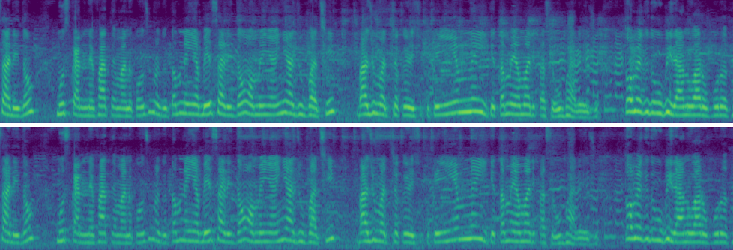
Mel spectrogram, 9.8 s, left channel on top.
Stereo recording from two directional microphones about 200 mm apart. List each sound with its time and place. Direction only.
0.0 s a woman's voice: 20° left (ahead or behind)
8.3 s a woman's voice: 15° left (ahead or behind)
